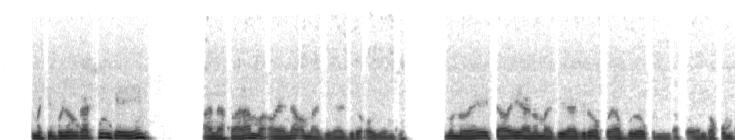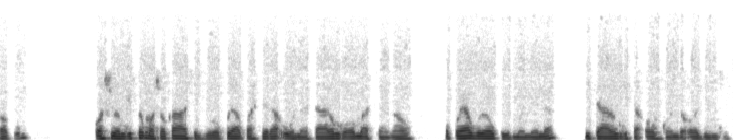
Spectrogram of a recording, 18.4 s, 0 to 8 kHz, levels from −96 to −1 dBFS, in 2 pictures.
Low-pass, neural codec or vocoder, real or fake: 7.2 kHz; none; real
